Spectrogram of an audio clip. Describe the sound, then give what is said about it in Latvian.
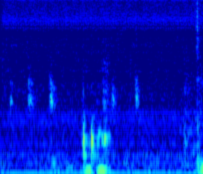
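Soft plastic clicks, two or three in quick succession with a brief light scrape, as a heated tobacco device is opened and its holder pulled out while its indicator light stays on; quiet, no voices. “Taisam vaļā, ņemam ārā, kaut lampiņa deg, viss kārtībā.”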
